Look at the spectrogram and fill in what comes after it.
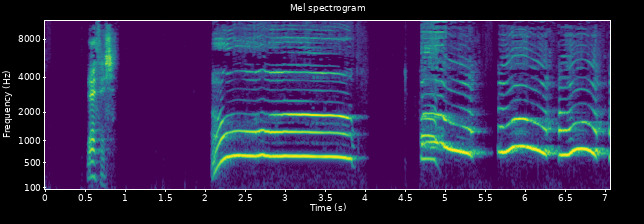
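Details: Puppy howling indoors: a sharp click, then a long steady tone held about two seconds, followed by several shorter wavering, warbling howls with rich overtones.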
